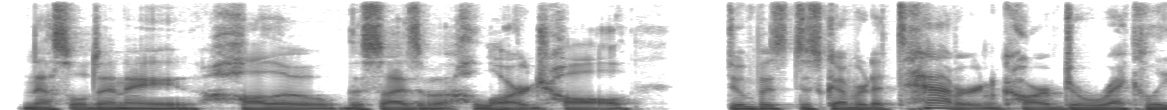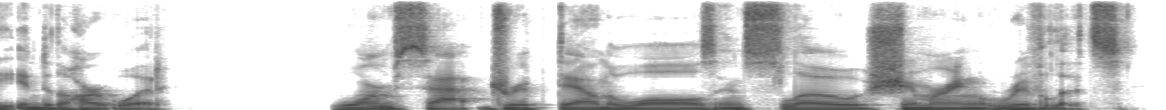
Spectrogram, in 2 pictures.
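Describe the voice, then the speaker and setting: A man hosting a story podcast, reading scripted narration. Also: deep voice. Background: music.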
